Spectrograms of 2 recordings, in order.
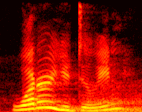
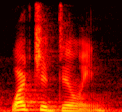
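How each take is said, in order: First: Every word is said fully and separately. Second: The words blend and some sounds disappear.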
